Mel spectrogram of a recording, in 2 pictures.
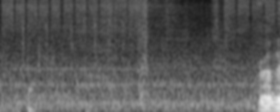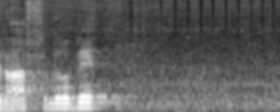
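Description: A cloth rubs and wipes across a plastic surface.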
